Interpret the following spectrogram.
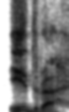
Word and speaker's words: Hydra: of parara something to the island of idra which is spelled Hydra and being a comic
